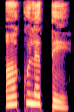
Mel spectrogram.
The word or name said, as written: ಆಕುಲತ್ತೆ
